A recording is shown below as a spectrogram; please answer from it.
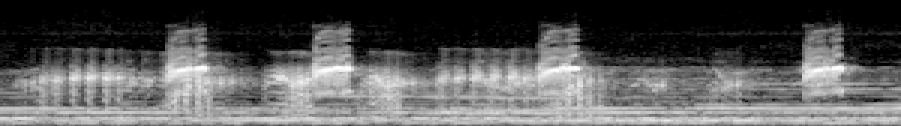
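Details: Croaking frog, one of various frogs gathered together: loud rasping croaks roughly every second, with softer rapid rattling, pulsed notes between them and a constant humming drone beneath.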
